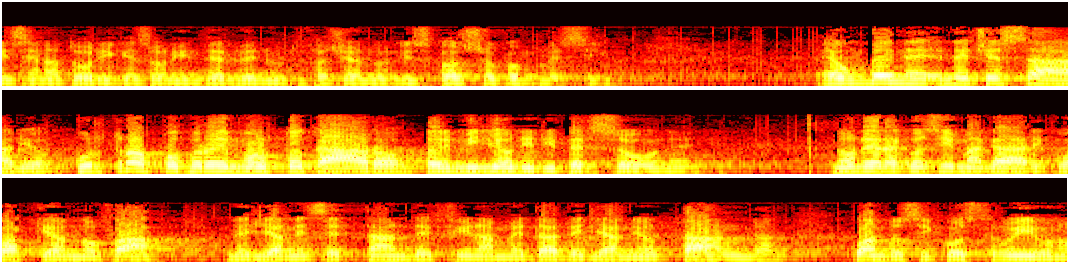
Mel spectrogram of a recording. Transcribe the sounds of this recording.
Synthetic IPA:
isenat̪oːɾik̟esːoːnoint̪ervenuːt̪ifat͡ʃɛnd̪oʊund̪iskorsokomplesːḭːvo | ɛumbɛːnenet͡ʃesːaːɾjopurt̪ɾɔpːopɛɾɔɛmːolt̪okaːɾopermiʎːoːnid̪ipersoːne | nonɛːɾakozimːaɡaːɾikwalk̟ɪanːofaneʎːianːiset̪ːant̪aefːiːnoamːet̪ad̪eʎːianːiot̪ːant̪a̰ | kwand̪osikost̪ɾuiːvanʊ

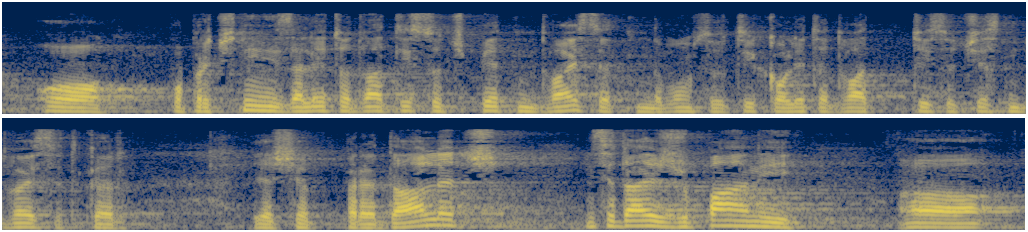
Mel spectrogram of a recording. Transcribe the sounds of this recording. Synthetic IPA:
ɔpɔpɾɛt͡ʃniːnizaleːt̪ɔd̪ʋaːt̪iːsɔt͡ʃpeːt̪ind̪ʋajsɛt̪naboːmsɛd̪ɔt̪iːkawleːt̪ad̪ʋat̪iːsɔt͡ʃʃeːs̬t̪ind̪ʋajsɛt̪kɛɾ | jɛʃɛpɾɛd̪aːlɛt͡ʃ | insɛd̪ajʒupaːni

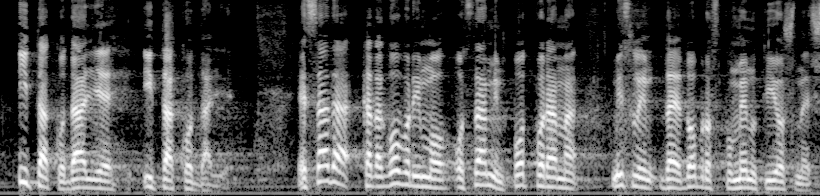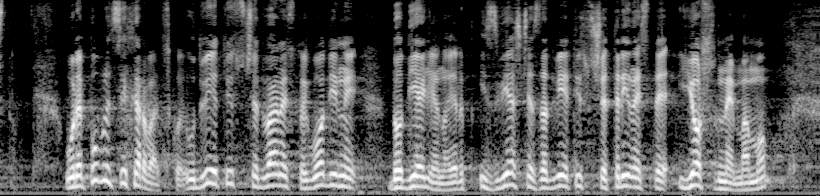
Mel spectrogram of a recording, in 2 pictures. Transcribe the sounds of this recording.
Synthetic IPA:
it̪ako̞d̪aʎe̞it̪ako̞d̪a̰ʎḛ | ḛsad̪akad̪aɡo̞ʋo̞ɾimo̞osaːmimpo̞t̪̚po̞ɾama | mislimd̪aje̞d̪o̞bɾo̞spo̞meːnut̪ijo̞ʃne̞̰ʃt̪o̥ | uɾe̞publit̪sixr̩ʋa̰t̪sko̞̰jud̪ʋije̞t̪isu̥t͡ɕe̞d̪ʋaːnajst̪o̞jɡo̞d̪ini | d̪o̞d̪jeʎe̞nojeɾizʋje̞ʃt͡ɕezad̪ʋije̞t̪isu̥t͡ɕe̞t̪ɾiːnɛjst̪ejo̞ʃne̞ːmamo̞

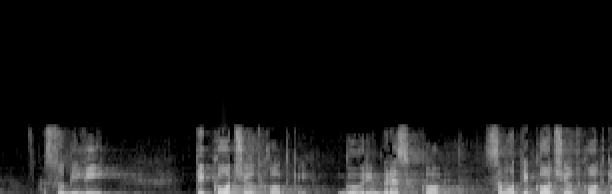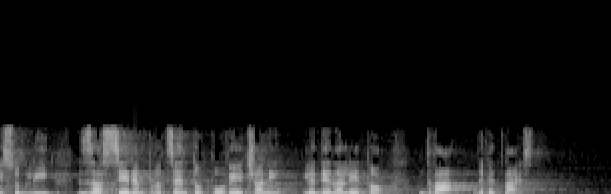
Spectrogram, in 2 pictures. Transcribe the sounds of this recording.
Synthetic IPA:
sɔbili | t̪ɛkoːt͡ʃiɔt̪xoːt̪kḭ | ɡɔʋɔɾimbɾɛskɔːʋḭt̪samoːt̪ɛkoːt͡ʃiɔt̪xoːt̪kisɔbilizaseːd̪ɛmpɾɔt̪sɛnt̪ɔwpɔʋeːt͡ʃaniɡlɛd̪eːnaleːt̪ɔd̪ʋad̪ɛʋɛt̪na̰jst̪

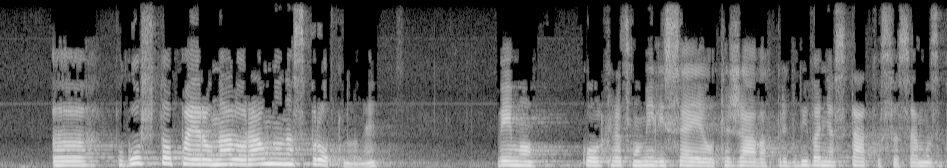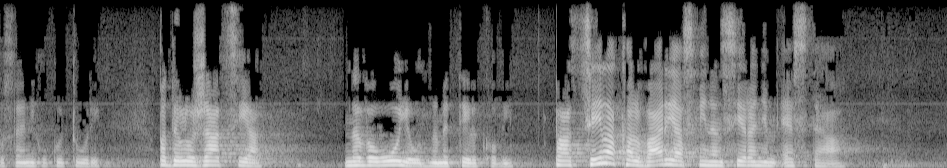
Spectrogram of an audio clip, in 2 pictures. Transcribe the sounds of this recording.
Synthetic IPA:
əpɔɡoːst̪ɔpajɛɾawnaːlɔɾawnɔnaspɾoːt̪nɔnɛ | ʋeːmɔkolkɾat̪smɔimeːlisɛjɛɔt̪ɛʒaːʋaxpɾid̪ɔbiːʋanjast̪aːt̪usasaːmɔzapɔslɛːnixukult̪uːɾi | pad̪ɛlɔʒaːt̪sija | naʋəoːjɛwnamɛt̪eːlkʰɔʋi | pat̪seːlakalʋaːɾijasfinansiːɾanjɛmɛst̪ɛa

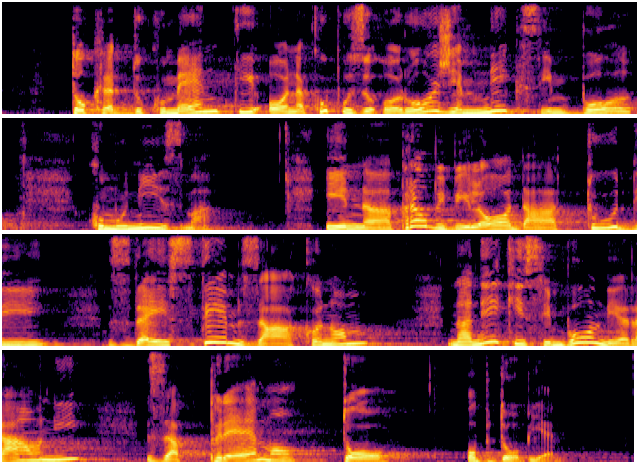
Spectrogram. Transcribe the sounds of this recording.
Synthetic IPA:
t̪oːkɾat̪̚d̪ɔkumɛnt̪iʔɔnakuːpuzəʔɔɾoːʒjɛmneːksimboːlkʰɔmuniːzma̰ | inpɾawbibilod̪at̪uːd̪i | zd̪ajst̪eːmza̰ːkɔnɔm | nanekisimboːlniɾawnizapɾɛːmɔt̪o | ɔbd̪o̰ːbjɛ̰

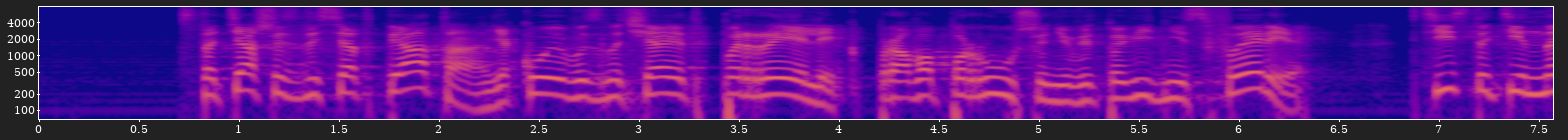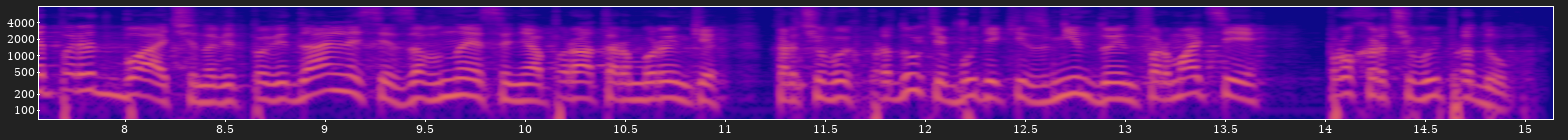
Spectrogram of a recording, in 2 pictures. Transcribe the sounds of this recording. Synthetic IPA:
st̪ɐtʲːaʃizʲd̪esʲat̪pʲjat̪ɐ̰jɐkɔjʊʋɪznɐt͡ʃajetʲpeɾɛlʲikpɾɐʋɐpɔɾuʃenʲːɐwʋʲid̪̚pɔʋʲidʲnʲijsfɛɾʲḭ | w̥t͡sʲijst̪ɐtʲinɛpeɾe̞d̪̚bɑt͡ʃenɐʋʲid̪̚pɔʋʲid̪ɑlʲnʲisʲtʲizɐwnɛsenʲːɐːpeɾɑt̪ɔɾɐmʊɾɪnkʲɪxɐrt͡ʃɔʋɪxpɾɔd̪uktʲiwbudʲjɐkɪjzmʲind̪ɔinfɔrmɑt͡sʲiji | pɾɔxɐrt͡ʃɔʋɪjpɾɔd̪ukt̪

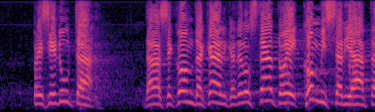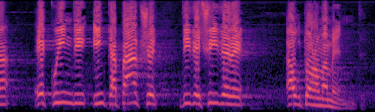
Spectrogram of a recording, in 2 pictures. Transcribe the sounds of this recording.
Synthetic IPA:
pɾesed̪uːt̪a | d̪alasekɔnd̪akaːɾikad̪elost̪aːt̪oɛkːomːisːaɾjaːt̪a | ɛkːwind̪iːŋkapaːt͡ʃed̪id̪et͡ʃiːd̪eɾe | awt̪ɔnɔmamḛnt̪ɪ̥

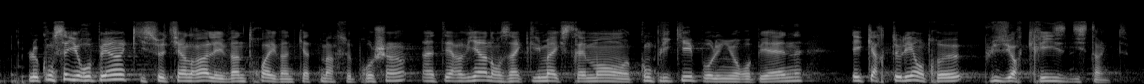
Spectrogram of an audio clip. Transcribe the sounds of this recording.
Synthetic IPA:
ləkɔ̃sɛjøʁɔpeɛ̃kʲʰisət̪jɛ̃d̪ʁalevɛ̃nːχwaevɛ̃t̪̚kʲat̪χmaʁspχɔʃɛ̃ɛ̃t̪ɛʁvjɛ̃d̪ɑ̃zɛ̃klimaɛkst̪χɛmːɑ̃kɔ̃plikʲepuʁlynjɔ̃øʁɔpeɛn | ekaʁt̪əleɑ̃t̪χəplyzjœʁkχizd̪ist̪ɛ̃k̚t̪

